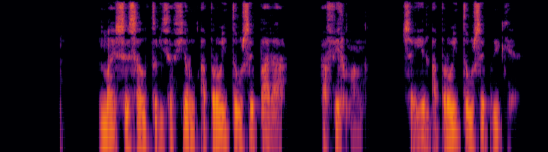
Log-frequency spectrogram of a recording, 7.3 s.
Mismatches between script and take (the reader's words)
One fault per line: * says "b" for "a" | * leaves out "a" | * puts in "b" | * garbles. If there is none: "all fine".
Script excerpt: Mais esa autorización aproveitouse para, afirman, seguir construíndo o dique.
* says "aproveitouse" for "construíndo"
